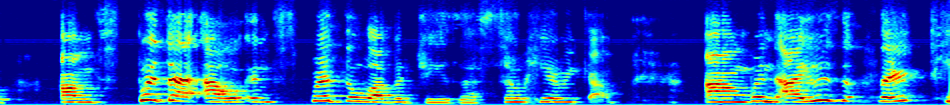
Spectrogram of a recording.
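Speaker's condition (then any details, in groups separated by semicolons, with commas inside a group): Cerebral palsy; affects fine motor skills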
